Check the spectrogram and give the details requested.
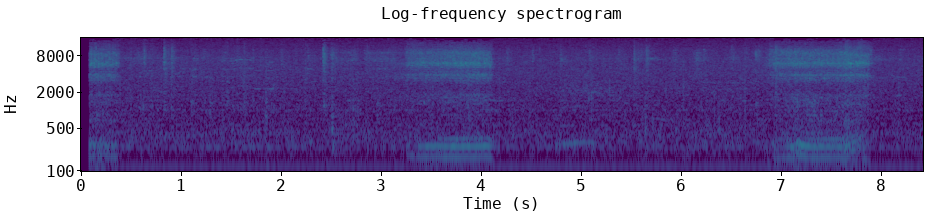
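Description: Slow snores, about 17 a minute, each a buzzing inward breath over a steady room hum; ordinary dog snoring.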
